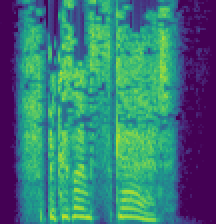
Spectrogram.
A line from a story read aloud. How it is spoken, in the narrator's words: I blurted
